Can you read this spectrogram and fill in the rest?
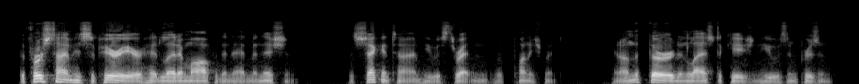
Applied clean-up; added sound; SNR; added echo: none; none; none; none.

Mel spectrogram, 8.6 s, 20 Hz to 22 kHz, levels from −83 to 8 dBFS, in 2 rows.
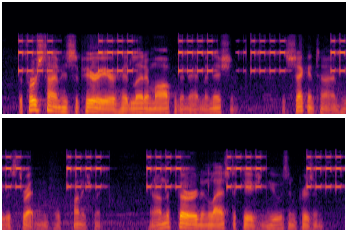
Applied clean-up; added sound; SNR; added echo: none; Alarm; 2 dB; none.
